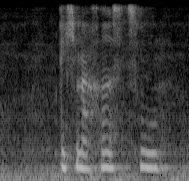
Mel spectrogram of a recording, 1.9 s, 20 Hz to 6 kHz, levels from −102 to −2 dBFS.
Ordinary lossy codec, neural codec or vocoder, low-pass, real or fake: none; codec, 24 kHz, 6 kbps, HILCodec; 5.4 kHz; fake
